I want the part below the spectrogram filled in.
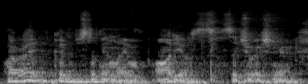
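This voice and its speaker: A man's voice: mid-range voice, very animated, a little fast. A man hosting an event in an informal, off-the-cuff style. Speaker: event host. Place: large open office event space, indoors. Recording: echoey room, distant mic, clicks, noise.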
